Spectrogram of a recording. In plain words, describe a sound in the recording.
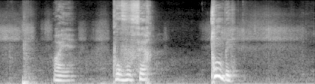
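A woman speaks close by, calmly.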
